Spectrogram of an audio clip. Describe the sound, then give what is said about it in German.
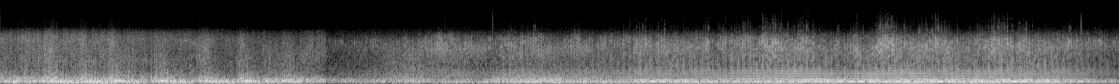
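Propeller fighter planes of the German air force dive from the clouds for a low-level attack on an enemy airfield, a loud, continuous roaring engine drone with a steady humming tone throughout. “Sind die Jäger am Ziel. Aus den Wolken stoßen sie herab zum Tiefangriff auf den feindlichen Flughafen.”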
